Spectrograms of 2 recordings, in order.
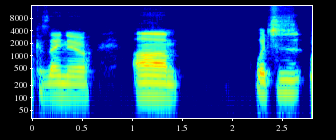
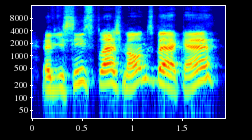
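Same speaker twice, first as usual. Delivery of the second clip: put-on high, louder jokey Canadian accent ending on eh; mock Canadian accent; 8 semitones higher, 5 dB louder than usual. Playing along with the co-host's bit, mock Canadian accent. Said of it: "are you guys Canadian".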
